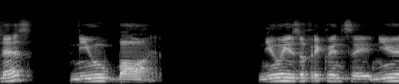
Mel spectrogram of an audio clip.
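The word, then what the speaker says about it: ν̄: is a symbol for newborn and it is pronounced as new bar new is a frequency new is a symbol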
